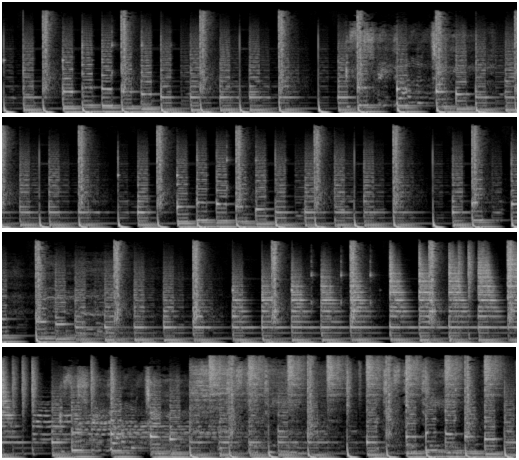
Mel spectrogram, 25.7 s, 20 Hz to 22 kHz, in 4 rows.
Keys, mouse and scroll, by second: 0.4-3.2 ctrl+middle drag, 0.6 ctrl+KP_Add, 1.0 g, 3.2 KP_1, 4.1-8.9 shift+middle drag, 9.0-18.7 middle drag, 11.3 shift+c, 17.2 right click, 17.8 g, 18.7 right click, 18.7-21.3 middle drag, 20.5 shift+g, 21.4-24.9 shift+middle drag, 22.0 right click.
